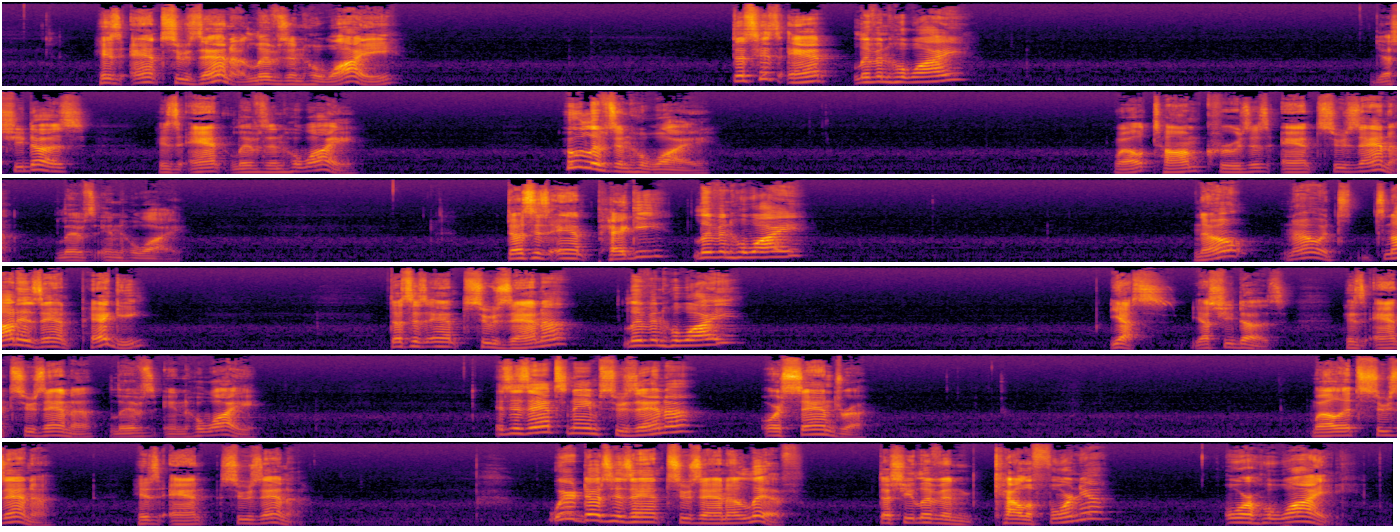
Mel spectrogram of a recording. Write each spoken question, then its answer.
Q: Does she live in California or Hawaii?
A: Hawaii. She lives in Hawaii.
